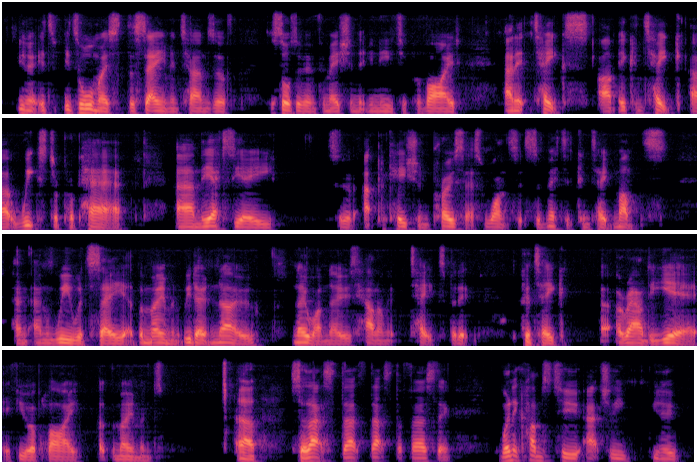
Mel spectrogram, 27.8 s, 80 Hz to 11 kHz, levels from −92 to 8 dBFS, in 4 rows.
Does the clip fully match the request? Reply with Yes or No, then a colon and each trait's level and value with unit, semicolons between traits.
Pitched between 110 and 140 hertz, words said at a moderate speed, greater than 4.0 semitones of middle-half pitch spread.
No: very low, 95 Hz; average, 190 wpm; average, 4.8 semitones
